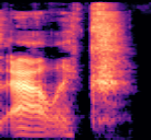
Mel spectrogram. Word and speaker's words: Alex: is literally Alexander and his name is spelled Alex but it's Alec and even in my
